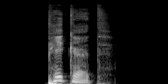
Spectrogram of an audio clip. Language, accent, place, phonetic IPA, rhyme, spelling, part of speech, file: German, Germany, Berlin, [ˈpɪkət], -ɪkət, picket, verb, De-picket.ogg
- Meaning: second-person plural subjunctive I of picken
